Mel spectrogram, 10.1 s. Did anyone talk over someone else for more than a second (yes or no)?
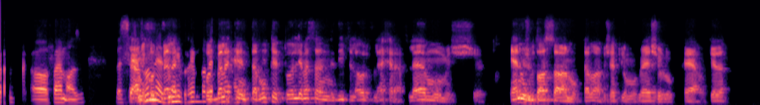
yes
